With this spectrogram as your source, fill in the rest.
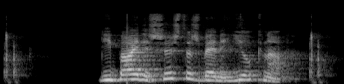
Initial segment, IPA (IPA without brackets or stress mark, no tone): d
